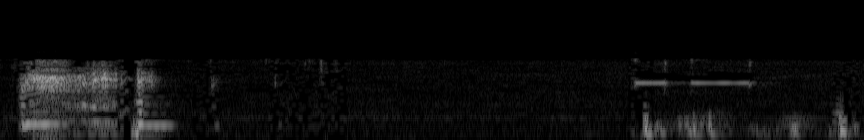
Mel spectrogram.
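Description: A loud, brief burst of noise at the start. About three seconds in comes a single steady electronic beep lasting about half a second, from the power wheelchair's control system.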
